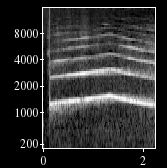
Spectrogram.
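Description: Fire-rescue truck's siren wailing, starting just after a brief gap. Its pitch rises slowly for about a second, then begins a slow fall.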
